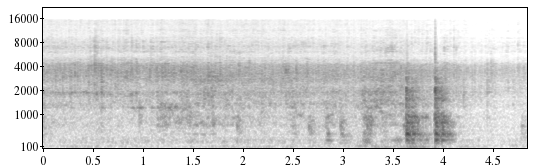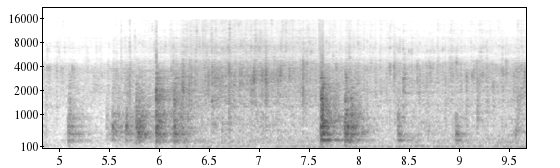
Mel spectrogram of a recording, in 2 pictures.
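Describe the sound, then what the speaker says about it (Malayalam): Karimeen (pearl spot fish) sizzles in hot oil in a pan on a gas stove over medium flame, a loud close continuous hiss broken by clinks and scrapes as it is turned and stirred. "അപ്പം നമുക്ക് ഈ മീനൊന്ന് ഒരു പുറം ഭാഗം ഒന്ന് പൊരിച്ചെടുക്കാം."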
